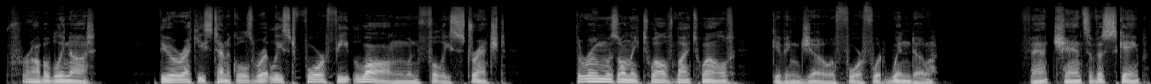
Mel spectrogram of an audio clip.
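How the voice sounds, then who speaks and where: A man's voice: sits low, measured pace, dark tone, no echo, clean studio sound. A man reading scripted, dramatic science fiction narration as an audiobook narrator.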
